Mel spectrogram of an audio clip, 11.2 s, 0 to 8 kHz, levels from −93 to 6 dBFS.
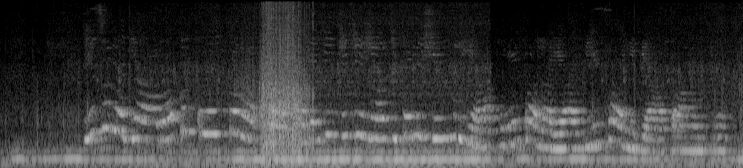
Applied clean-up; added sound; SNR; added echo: none; Truck; 3 dB; reverberation time 0.9 s.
